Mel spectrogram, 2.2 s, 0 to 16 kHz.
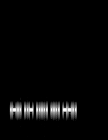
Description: Morse code, heard as a keyed tone, about 48 wpm, 700 Hz. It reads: LU5HZ
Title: DXCC-100 Call Signs - 5 Characters - Repeated 2x - 50wpm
